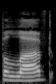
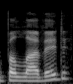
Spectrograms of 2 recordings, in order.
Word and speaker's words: beloved: It could either be pronounced beloved or beloved. They're both cool.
